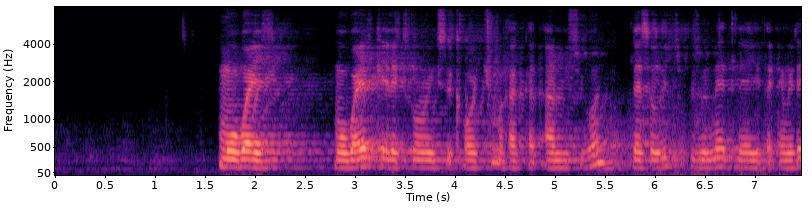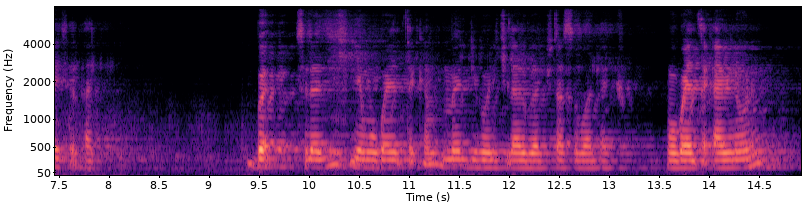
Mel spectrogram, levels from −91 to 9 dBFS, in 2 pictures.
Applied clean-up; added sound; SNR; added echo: neural separator model SepFormer DNS4.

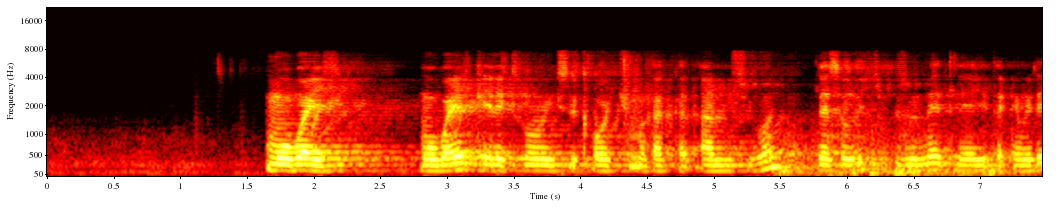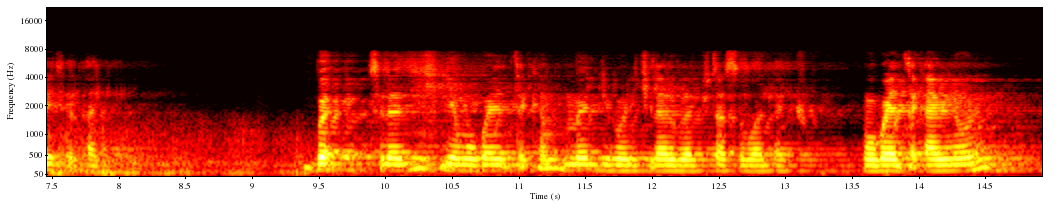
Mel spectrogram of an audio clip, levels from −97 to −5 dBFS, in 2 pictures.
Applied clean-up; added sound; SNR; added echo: none; Thunder; 20 dB; reverberation time 1.4 s.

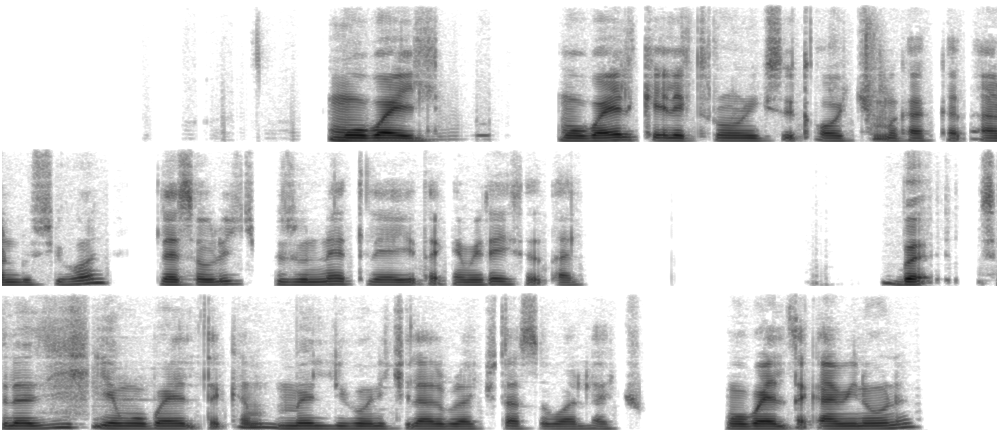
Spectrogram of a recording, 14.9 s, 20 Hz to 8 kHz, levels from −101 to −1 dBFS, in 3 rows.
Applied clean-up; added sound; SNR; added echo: none; none; none; none.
